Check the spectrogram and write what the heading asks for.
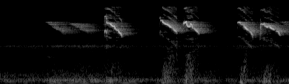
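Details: Oriental white-eye calling out rivals with ngalas song: a soft high trill opens, then three loud bursts of piercing, quickly falling chirps roughly every 0.7 seconds.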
